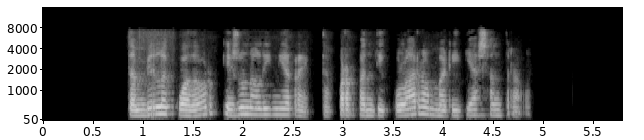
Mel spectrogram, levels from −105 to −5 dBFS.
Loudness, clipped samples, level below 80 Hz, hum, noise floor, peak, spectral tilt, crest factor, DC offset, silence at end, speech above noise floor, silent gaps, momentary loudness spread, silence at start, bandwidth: -34 LUFS; under 0.1%; -78 dBFS; none; under -90 dBFS; -16 dBFS; -4.5 dB/octave; 20 dB; under 0.1%; 0.9 s; over 57 dB; 2.71-2.79 s; 9 LU; 0.85 s; 8 kHz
